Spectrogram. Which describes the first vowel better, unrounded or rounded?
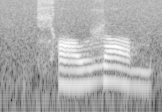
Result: rounded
